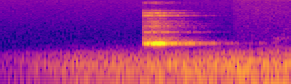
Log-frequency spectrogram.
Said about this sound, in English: Oh, Alberta, it's working. I hear the beeping.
